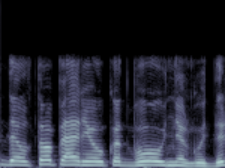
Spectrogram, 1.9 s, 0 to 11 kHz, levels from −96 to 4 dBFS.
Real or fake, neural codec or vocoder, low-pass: real; none; 7.2 kHz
